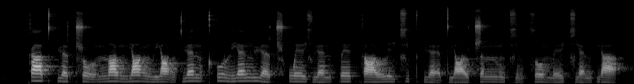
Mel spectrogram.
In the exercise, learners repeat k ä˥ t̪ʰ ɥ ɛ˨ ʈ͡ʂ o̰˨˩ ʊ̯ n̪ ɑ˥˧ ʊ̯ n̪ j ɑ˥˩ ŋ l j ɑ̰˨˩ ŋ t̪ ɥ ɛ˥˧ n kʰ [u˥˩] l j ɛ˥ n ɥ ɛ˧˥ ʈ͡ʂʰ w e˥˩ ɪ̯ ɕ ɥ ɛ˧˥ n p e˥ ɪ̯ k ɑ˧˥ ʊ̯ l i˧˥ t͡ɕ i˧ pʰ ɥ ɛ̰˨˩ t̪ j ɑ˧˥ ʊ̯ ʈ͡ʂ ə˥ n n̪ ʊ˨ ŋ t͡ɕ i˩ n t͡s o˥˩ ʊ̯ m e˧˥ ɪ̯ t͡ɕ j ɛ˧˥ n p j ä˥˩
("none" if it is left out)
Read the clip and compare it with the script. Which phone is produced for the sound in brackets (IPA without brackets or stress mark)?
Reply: u˥˩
